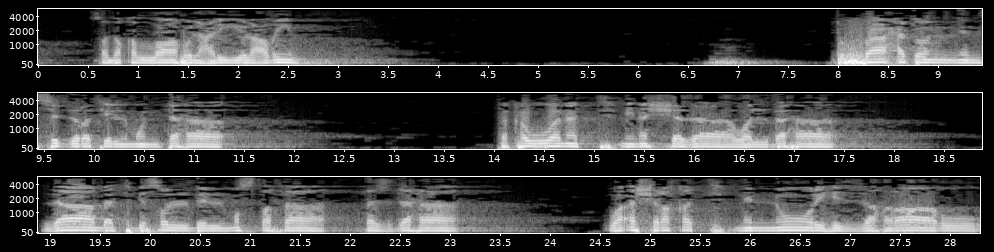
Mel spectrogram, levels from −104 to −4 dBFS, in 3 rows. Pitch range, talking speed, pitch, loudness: 115-130 Hz, 40 wpm, 120 Hz, -14 LUFS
